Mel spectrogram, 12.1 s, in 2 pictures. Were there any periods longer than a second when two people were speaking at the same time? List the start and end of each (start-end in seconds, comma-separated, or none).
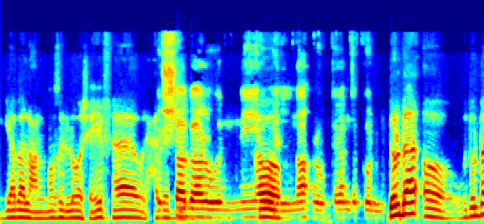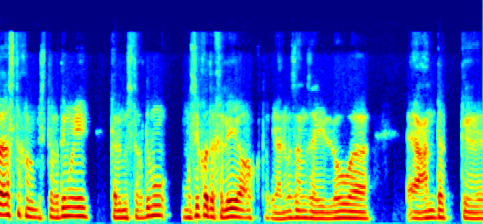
none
